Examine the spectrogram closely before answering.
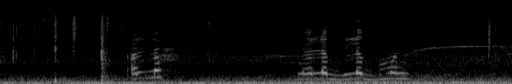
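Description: A young woman speaks briefly and animatedly close by.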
